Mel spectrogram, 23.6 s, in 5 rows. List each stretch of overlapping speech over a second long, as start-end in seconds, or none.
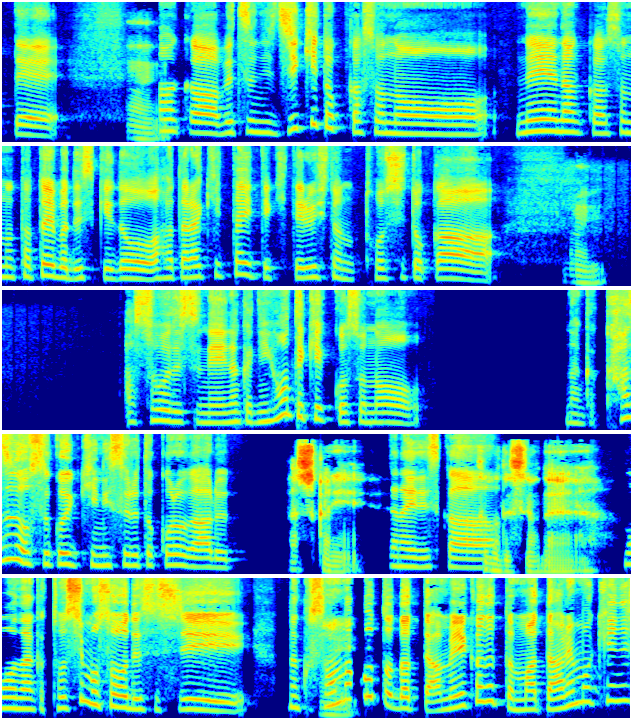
none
